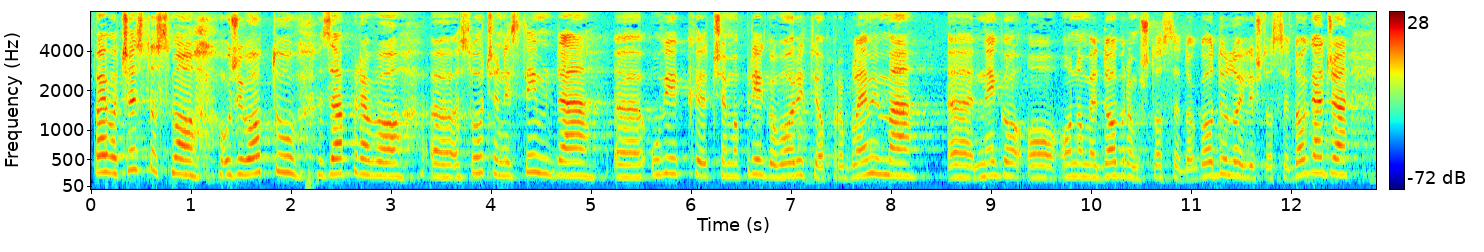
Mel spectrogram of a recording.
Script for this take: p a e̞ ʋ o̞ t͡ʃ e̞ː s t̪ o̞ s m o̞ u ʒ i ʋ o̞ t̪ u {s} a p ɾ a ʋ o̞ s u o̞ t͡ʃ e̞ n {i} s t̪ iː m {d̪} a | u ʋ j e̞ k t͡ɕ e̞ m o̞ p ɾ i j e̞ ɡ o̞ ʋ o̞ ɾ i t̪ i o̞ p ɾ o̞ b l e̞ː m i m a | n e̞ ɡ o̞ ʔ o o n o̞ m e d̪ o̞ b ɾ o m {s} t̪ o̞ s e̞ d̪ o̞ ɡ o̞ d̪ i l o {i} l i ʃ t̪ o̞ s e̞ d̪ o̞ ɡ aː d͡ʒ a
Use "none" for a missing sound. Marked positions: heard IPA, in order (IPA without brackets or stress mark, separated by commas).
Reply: z, i, d̪, ʃ, i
